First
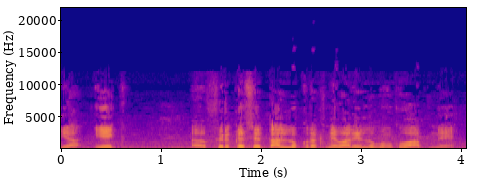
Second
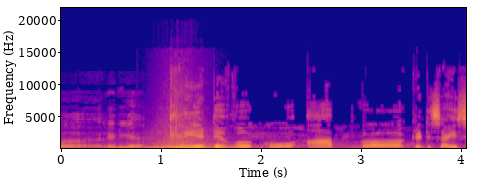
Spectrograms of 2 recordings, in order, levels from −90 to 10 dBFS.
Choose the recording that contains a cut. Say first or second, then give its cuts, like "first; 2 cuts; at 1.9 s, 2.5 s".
second; 1 cut; at 1.0 s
